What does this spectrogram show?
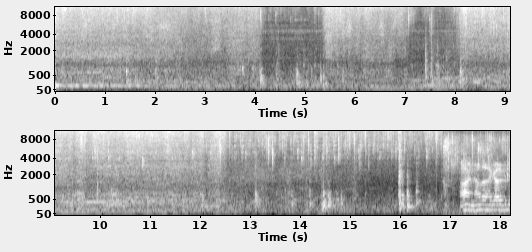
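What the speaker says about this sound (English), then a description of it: "I'm just going to try to keep the water hitting the floor so I don't re-soak the top area." A garden hose sprays water onto a boat's floor during rinsing, a loud hissing, splattering rush that shifts in tone as the spray moves and briefly cuts out twice.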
